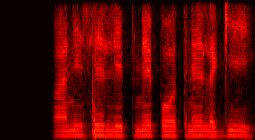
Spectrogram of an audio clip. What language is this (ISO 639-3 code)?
hin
